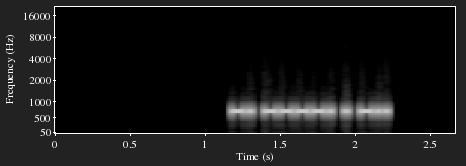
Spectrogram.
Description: Morse code, heard as a keyed tone, about 46 wpm, 700 Hz. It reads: N9ED
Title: USA Call Signs - 4 Characters - 4x Character Spacing - 45wpm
